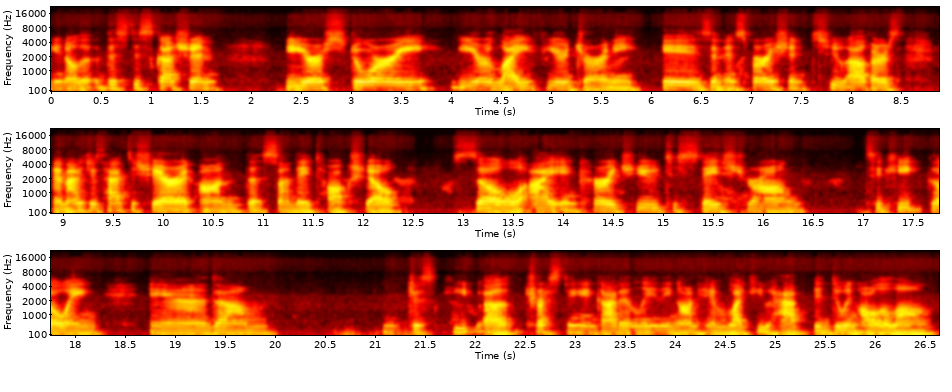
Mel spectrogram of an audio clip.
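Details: Adult woman speaking; normal speech.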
